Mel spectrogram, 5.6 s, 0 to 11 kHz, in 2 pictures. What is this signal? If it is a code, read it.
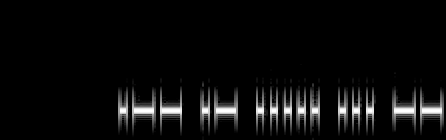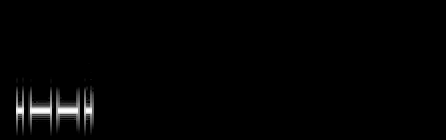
Morse code, heard as a keyed tone, about 28 wpm, 700 Hz. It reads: WA5SMP
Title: USA Call Signs - 6 Characters - 28wpm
